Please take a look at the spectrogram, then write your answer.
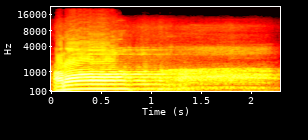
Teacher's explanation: ہونٹ گول نہ ہوں، غور کریں رو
